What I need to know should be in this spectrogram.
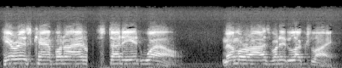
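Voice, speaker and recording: Bright, forceful 1940s military briefing narrator, male. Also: sits high, expressive, rough recording. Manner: measured, directive, addressing aircrews. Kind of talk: scripted training film narration, instructional briefing. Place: voice-over recording for a 1943 film. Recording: 1940s training film soundtrack, radio-like.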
